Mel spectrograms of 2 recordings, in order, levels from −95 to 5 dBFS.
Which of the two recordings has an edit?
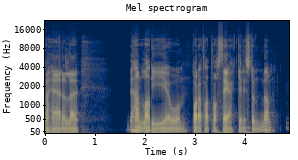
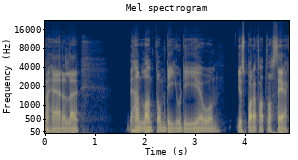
first; 2 cuts; at 2.1 s, 2.9 s

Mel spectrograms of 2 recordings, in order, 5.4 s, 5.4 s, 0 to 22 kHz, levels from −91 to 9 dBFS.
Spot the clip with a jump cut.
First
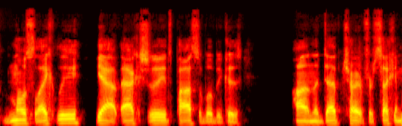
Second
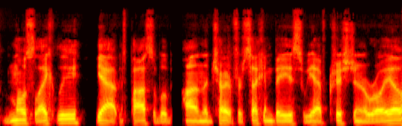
second; 3 cuts; at 1.6 s, 2.3 s, 2.8 s

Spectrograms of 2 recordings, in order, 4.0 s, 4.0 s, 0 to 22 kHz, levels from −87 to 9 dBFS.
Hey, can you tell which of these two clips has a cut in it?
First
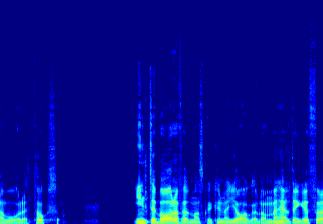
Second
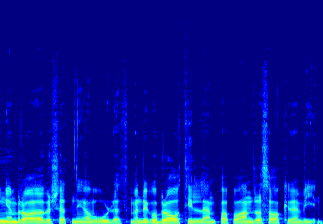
first; 1 cut; at 1.2 s

